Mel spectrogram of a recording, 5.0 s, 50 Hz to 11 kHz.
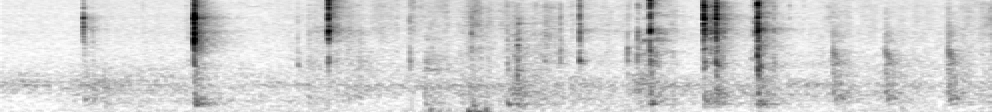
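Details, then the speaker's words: John Deere D110 lawn tractor, key off, power lead jumped straight to the starter terminal: only faint crackles of weak spark, no cranking; owner concludes the battery is bad despite reading 12.6 volts, safety switches ruled out and solenoid thought okay; no crank, weak battery. "but it should crank there's a little bit of little bit of spark there but hardly anything going on so after all that i think the problem is with the battery even though it's showing me 12.6 volts"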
